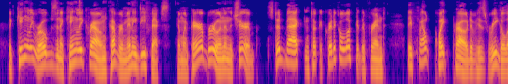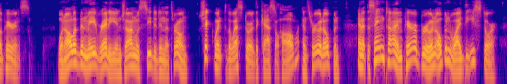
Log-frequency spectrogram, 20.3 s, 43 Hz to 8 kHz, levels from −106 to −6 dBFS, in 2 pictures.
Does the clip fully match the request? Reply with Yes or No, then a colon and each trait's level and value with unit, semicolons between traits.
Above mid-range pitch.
No: medium, 140 Hz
